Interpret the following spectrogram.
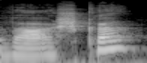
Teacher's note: Napríklad v slove váška napíšeme znelé ž, ale vo výslovnosti ho nahradíme neznelým š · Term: spodobovanie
